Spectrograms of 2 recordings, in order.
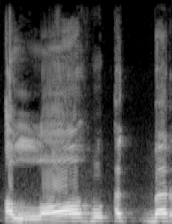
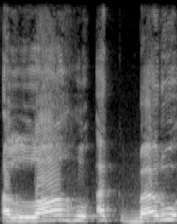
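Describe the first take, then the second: First: The last word ends on a bare consonant. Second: The last word ends with an added 'u' vowel. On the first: The speaker calls it right. "हर कलिमे को साकिन करना सुन्नत है" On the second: The speaker calls it wrong. "ये सुन्नत के खिलाफ है। उस पे पेश नहीं पढ़ना है"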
